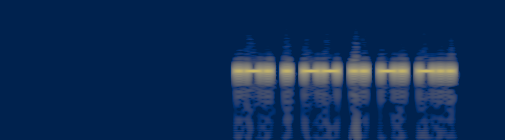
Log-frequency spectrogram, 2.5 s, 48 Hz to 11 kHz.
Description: Morse code, heard as a keyed tone, about 53 wpm, 700 Hz. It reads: REMIND
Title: Six Letter Words - 50wpm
